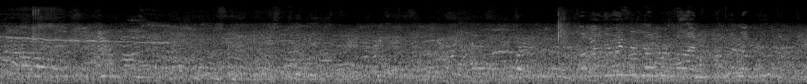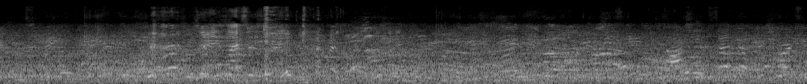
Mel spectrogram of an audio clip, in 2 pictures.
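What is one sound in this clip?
A large choir of young children sings together, heard from the audience in a big hall.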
